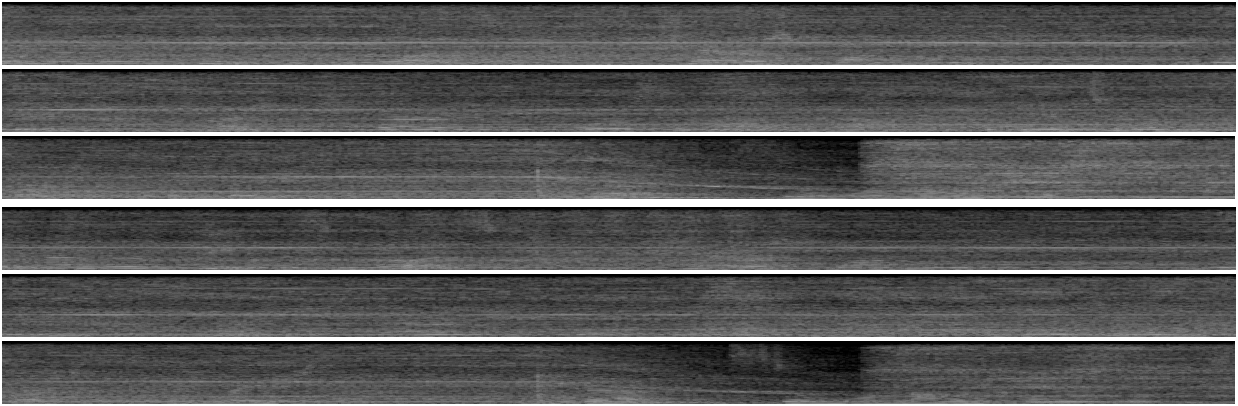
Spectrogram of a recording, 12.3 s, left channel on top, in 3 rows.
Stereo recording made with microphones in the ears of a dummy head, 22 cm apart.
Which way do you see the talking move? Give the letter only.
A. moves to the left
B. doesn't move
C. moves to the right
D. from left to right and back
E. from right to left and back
E.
